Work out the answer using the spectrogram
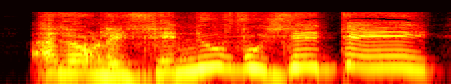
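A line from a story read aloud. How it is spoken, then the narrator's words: Angry exclaiming. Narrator (French): s'exclama Neville avec colère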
